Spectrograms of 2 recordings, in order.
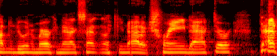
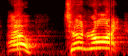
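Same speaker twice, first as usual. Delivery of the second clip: high, loud, slow Scottish navigator; mock Scottish accent; 10 semitones higher, 9 dB louder, much slower than usual. Retelling a comic's navigation bit, loud Scottish accent. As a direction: bellow directions in a hammed-up Scottish accent. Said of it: "or a Scottish guy like".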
